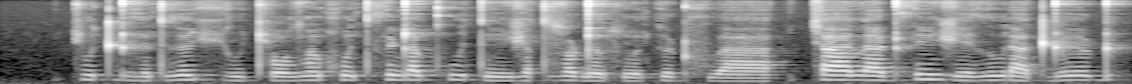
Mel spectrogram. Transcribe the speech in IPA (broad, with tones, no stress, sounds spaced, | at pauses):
c u˧ t ɖʱ ə̃˨ t ð ø˦ ç u˨ cʰ ũ˨ zˤ ə̃˦ χʷ ĩ˧ t θ ə̃˦ ɖ a˦ kʷʰ i˦ t ĩ˨ ʒ ə˧ t zˤ ø˦˨ ɖ ã˨ sʷ ã˨ k ø˧ ɖ xʷ a˨ | c a˦ l a˧ ɖ θ ĩ˦ ʒ e˨ ð u˧ ɾ a˨ t ɖ ø˦ ɖ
